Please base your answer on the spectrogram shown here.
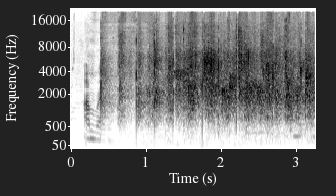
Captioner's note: audience clapping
